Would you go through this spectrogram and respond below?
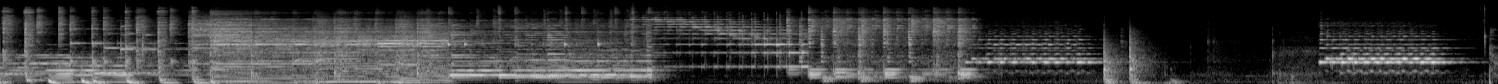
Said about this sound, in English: if we go here to voice call ringtones, let's check the music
